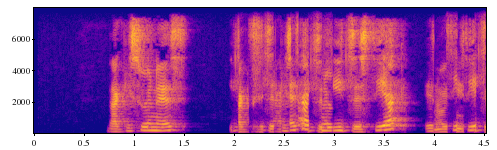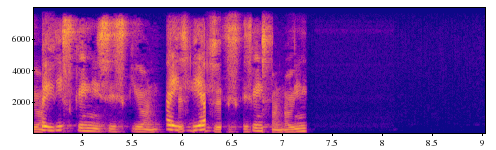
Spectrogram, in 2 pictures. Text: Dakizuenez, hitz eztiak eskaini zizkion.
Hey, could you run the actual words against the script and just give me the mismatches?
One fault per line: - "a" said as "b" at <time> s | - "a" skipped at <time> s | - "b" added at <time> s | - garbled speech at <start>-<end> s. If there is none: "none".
- garbled speech at 2.0-3.0 s
- garbled speech at 4.0-4.8 s
- garbled speech at 5.8-7.3 s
